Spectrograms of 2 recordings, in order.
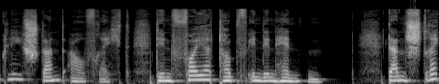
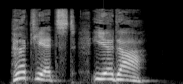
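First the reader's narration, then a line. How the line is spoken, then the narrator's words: Calling out. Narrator (German): rief er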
